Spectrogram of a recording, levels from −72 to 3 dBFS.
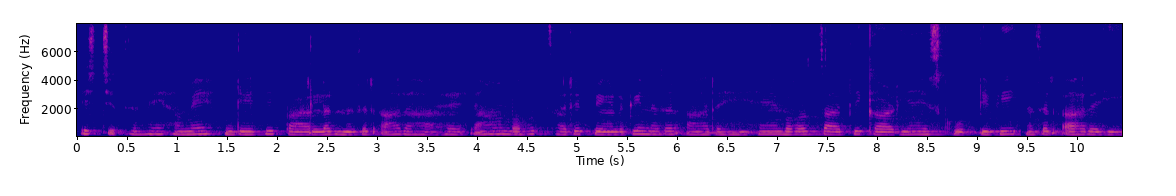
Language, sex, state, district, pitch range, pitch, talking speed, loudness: Hindi, female, Bihar, Gopalganj, 190-210 Hz, 200 Hz, 155 wpm, -43 LUFS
